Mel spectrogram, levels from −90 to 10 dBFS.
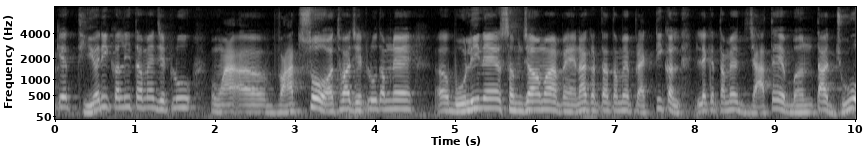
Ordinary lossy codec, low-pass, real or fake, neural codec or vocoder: none; none; real; none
